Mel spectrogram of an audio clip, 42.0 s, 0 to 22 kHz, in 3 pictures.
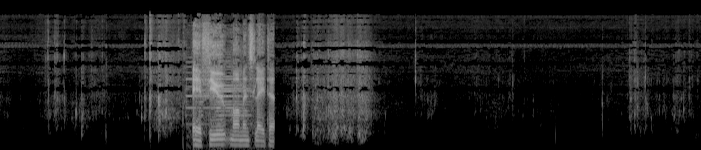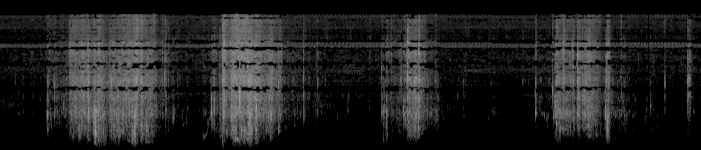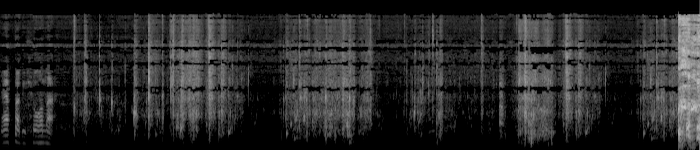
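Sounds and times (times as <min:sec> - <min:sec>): fish splashing in water: 0:29.6 - 0:33.0, 0:33.6 - 0:40.2.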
